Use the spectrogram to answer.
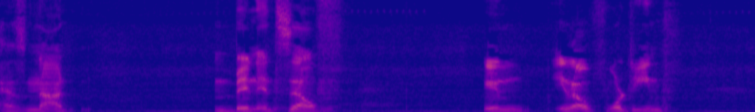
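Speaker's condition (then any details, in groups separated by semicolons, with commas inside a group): Cerebral palsy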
